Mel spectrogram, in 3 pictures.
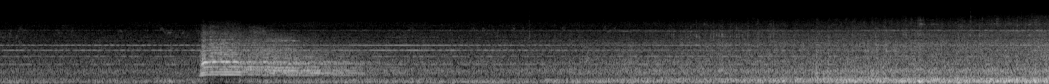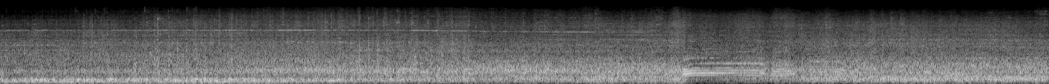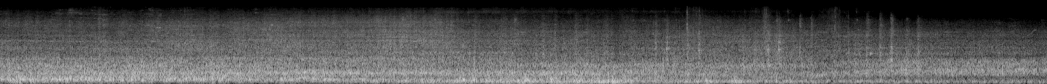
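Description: Steam locomotive Ka 942 and its train: a short whistle blast about two seconds in, then the running noise of the train grows louder as it draws near and stays loud and steady with wheel clatter. A second short whistle blast comes a little past the middle.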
